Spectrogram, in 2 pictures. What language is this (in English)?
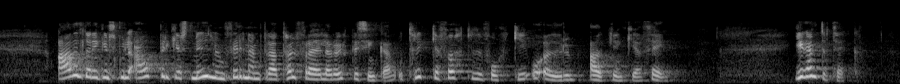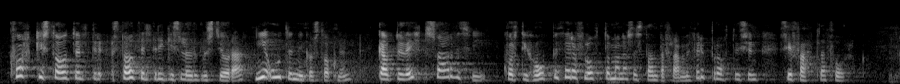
Icelandic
